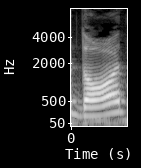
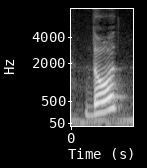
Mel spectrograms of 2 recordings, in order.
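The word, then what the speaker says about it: ضاد: دود ادا ہوتا ہے۔ The letter دود is pronounced by touching the side of the tongue with the upper 5 molars۔ دود تمام حروف میں کچھ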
